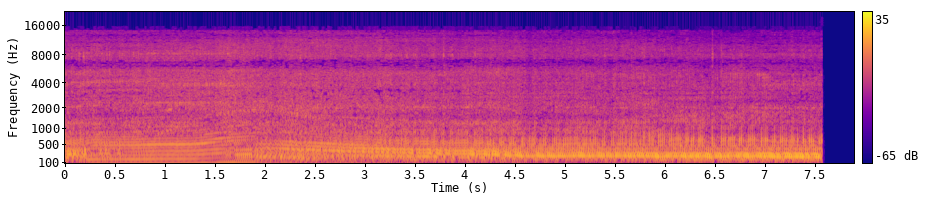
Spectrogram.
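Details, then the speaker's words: CG411 grass cutter two-stroke, which used to die when throttled, after the carburetor needle and seat were replaced: picks up cleanly from a low burble to a steady high scream and holds without stumbling; fixed. "accelerator yan yan lakas na ng ikot So okay na to wala pala yung sira"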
